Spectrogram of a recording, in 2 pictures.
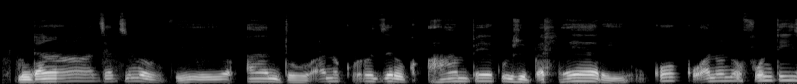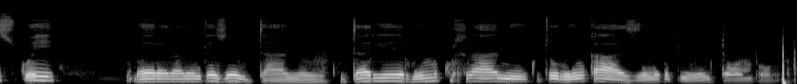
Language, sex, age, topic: Ndau, male, 36-49, health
